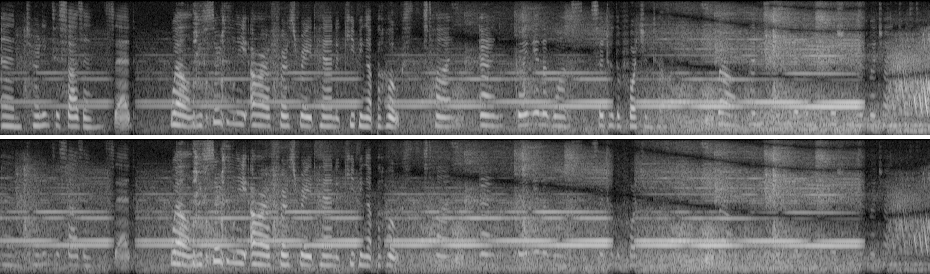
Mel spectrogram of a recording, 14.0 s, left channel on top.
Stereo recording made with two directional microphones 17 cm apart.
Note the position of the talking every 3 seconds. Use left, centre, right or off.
left, centre, left, left, left.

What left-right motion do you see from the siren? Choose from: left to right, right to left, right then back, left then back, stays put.
right to left.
